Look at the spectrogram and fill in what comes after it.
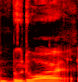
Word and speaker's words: boudoir: So how long ago were the boudoir?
